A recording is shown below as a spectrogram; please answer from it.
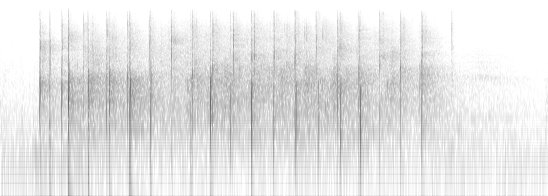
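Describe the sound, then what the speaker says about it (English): A church congregation gives a short, thin round of applause at an Easter Vigil, with a sparse handful of separate claps heard clearly for about five seconds before stopping. "I think you all deserve a round of applause."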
